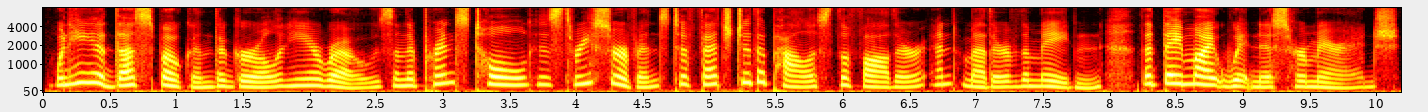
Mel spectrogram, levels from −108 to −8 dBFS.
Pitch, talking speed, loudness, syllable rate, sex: 225 Hz, 205 wpm, -19 LUFS, 4.9 syllables/s, female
